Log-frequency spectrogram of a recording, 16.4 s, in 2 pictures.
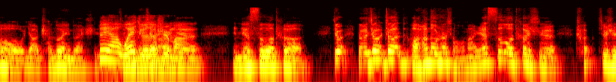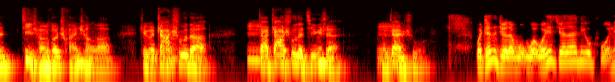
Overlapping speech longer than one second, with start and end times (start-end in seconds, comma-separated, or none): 1.3-2.5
